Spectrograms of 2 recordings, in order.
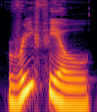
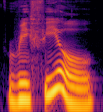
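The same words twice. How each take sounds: First: The stress is on the first syllable. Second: The stress is on the second syllable. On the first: It is used as a noun. "리필, 다시 채우다 라는 명사" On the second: It is used as a verb. "다시 채우다 라는 동사일 경우는 refill"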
